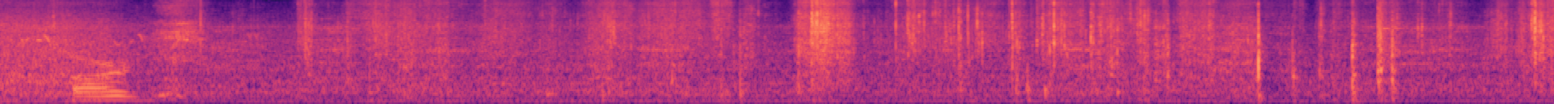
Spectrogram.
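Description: A grabber tool clicks and knocks against packaging.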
